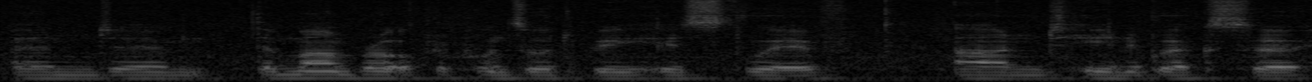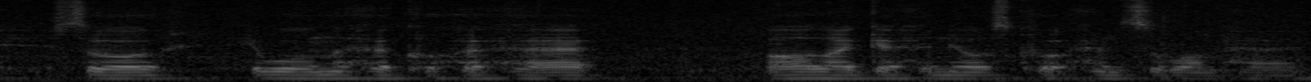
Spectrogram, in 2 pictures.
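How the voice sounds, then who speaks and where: A young man, a college student giving an informal class presentation in a flat, hesitant way. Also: deep voice, normal speed, hardly any pauses. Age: young adult. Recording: distant mic, faint room noise.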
